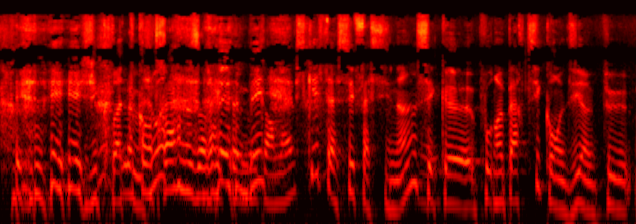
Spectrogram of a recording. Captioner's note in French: rires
